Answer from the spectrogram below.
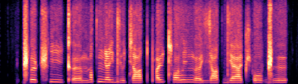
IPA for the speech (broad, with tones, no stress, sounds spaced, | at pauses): ǁʰ ø˦ ʈ͡ʂʰ iː˦˨ kʼ œː˨ m ə˦ tˤ ɲ iː˧ dʲ o˨ c aː˨˦ tˤ pʼ yː˦ cʰ ɔ˦ l i˦ ŋ œː˨ zʲ œː˨ tˤ dʲ aː˧ t͡ʃʼ o˦˨ ɡ͡ǁ ø˦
